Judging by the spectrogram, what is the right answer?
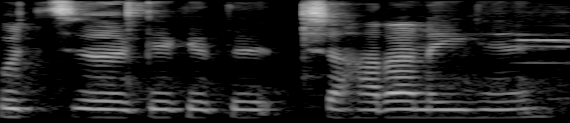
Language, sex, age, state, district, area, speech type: Hindi, female, 30-45, Madhya Pradesh, Chhindwara, urban, spontaneous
